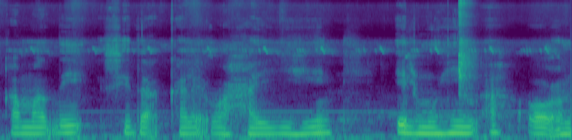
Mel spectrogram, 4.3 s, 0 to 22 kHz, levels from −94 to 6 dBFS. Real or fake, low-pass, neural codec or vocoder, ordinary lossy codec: real; none; none; none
